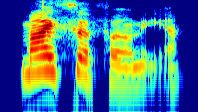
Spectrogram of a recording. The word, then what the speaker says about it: misophonia: Misophonia. Yes. We're pronouncing it misophonia now.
